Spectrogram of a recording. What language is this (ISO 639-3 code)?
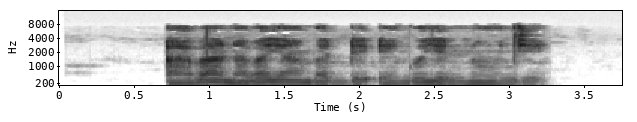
lug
